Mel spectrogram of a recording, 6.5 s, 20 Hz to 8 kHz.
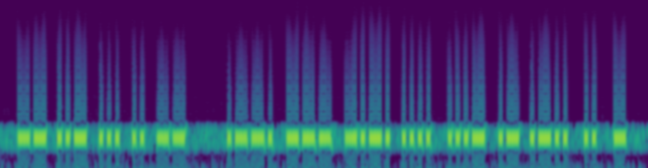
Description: Morse code, heard as a keyed tone, about 29 wpm, 560 Hz. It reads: MUSIM POCHVALIT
